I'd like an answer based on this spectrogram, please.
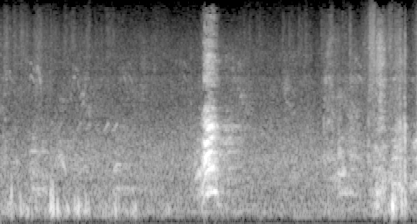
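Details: Hungry dog wanting to be fed gives a single sharp, broadband bark near the middle, preceded by quiet low rustling and followed by a few softer noisy bursts near the end.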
